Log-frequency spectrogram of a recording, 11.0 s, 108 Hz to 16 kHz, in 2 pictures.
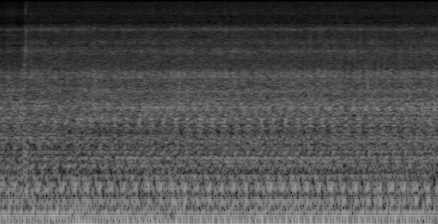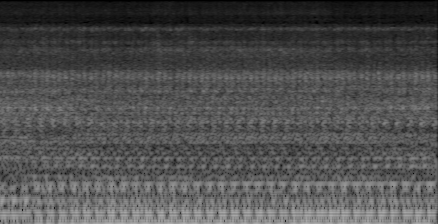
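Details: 6.0 Powerstroke diesel at idle with a bad #6 injector: a heavy idle with an uneven, knocky chatter in the rhythm, one injector failing to fire cleanly.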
